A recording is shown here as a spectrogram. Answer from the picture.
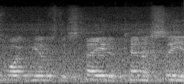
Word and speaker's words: Tennessee: Now, if you're Cherokee, you call it Tanassi. Most people call it Tennessee. But if you are from Tennessee, the syllable you pronounce emphasis on is the first one, Tennessee. Nobody who is from Tennessee says Tennessee or Tanassi.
